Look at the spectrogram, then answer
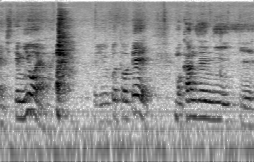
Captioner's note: coughing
